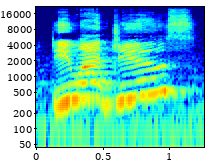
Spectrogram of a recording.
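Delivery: high, slow, loud call; screaming. A narrator's reading. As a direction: shout the question over the racket. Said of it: "Mom screamed".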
